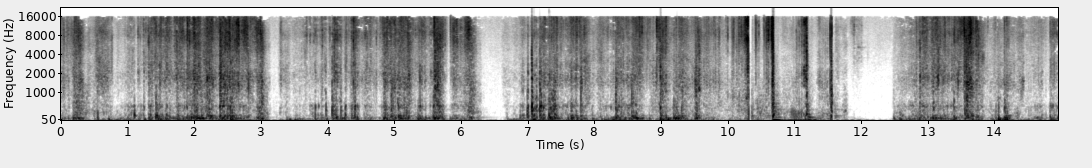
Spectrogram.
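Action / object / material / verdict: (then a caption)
scrape / foam microphone windscreen / foam / none. Short nails scratch and fingers squeeze a fuzzy black foam windscreen on a Blue Yeti microphone. The result is a dense, close, muffled rumble of scraping and crackling, heaviest in the deep lows. It is broken by brief near-silent pauses around 3, 6.5 and 12 seconds.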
